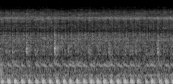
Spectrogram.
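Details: Fuel-injected single-cylinder motorcycle that stalled with codes 7 (EOT) and 52 (CKP), after repairing the EOT 5V signal wire, replacing the CKP sensor and cleaning the crankcase: even thumping about ten beats a second, no misfires; healthy idle.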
